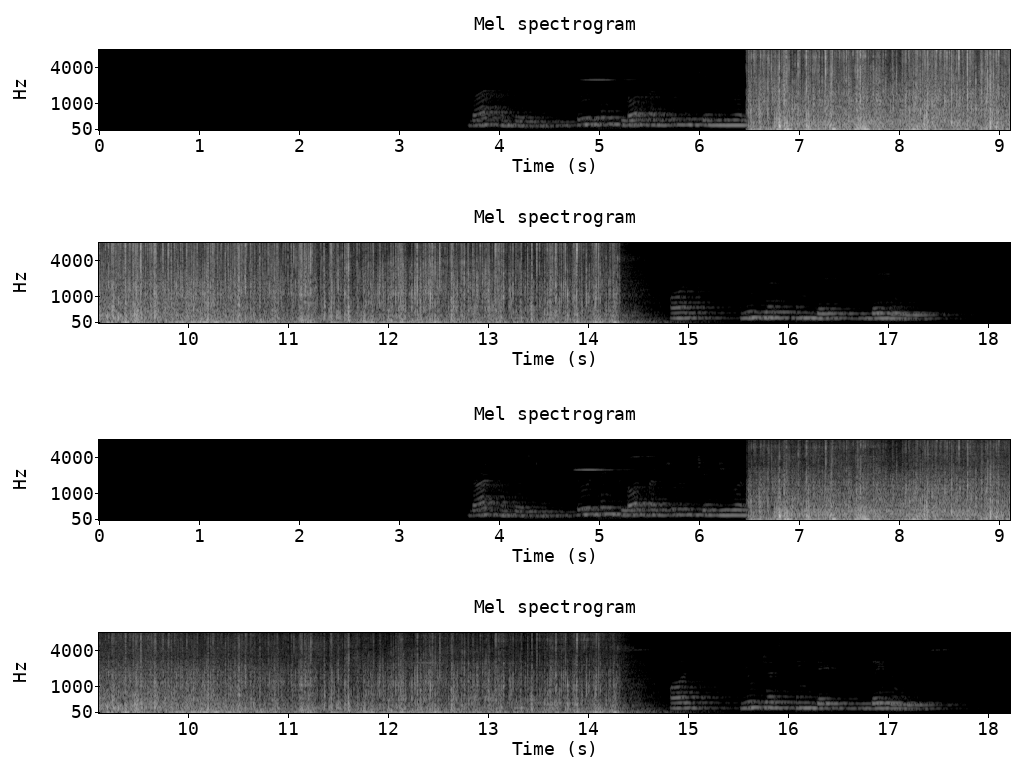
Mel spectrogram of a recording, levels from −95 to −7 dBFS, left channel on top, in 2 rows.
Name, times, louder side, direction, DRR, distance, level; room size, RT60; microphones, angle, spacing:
voice 1, 3.7-6.9 12.2-14.5 14.8-15.2 15.5-17.6, left 1 dB, 50° right, 7 dB, 5.7 m, -64 dB
sound 1, 6.5-14.3, left 7 dB, 70° left, 0.9 m, -40 dB
sound 2, 6.8-11.7, left 2 dB, 25° left, 1.1 m, -49 dB
25.0 x 23.5 x 9.2 m, 1.0 s
head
